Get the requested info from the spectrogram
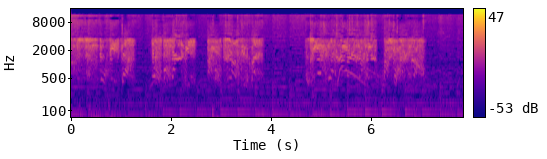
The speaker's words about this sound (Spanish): ¿Y qué es eso? ¿Es el, el, el, el eco o qué? Oiga el contacto desde la Radio Moto.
